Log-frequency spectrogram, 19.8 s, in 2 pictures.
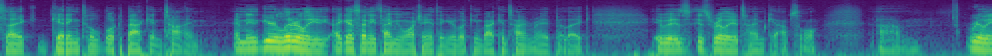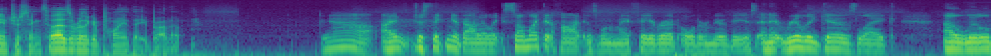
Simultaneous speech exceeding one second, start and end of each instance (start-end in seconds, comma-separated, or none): none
